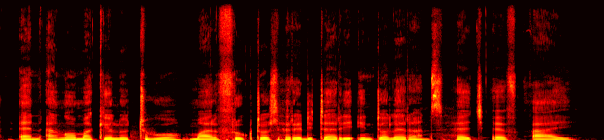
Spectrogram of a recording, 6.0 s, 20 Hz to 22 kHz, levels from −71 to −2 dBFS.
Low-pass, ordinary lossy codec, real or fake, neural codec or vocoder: none; none; real; none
